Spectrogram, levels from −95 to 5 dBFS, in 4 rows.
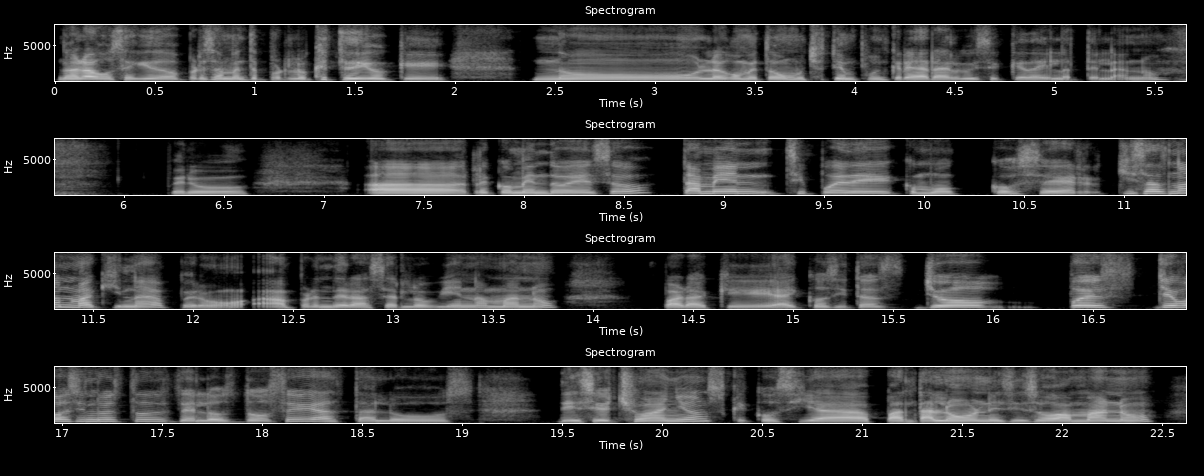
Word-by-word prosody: no 200 +1 +4
lo 220 - +11
hago 205 -2 +5
seguido, 195 +1 -1
precisamente 200 -1 -2
por 185 -1 -9
lo 185 - -1
que 255 +6 -4
te 215 - +2
digo 205 -2 +5
que 185 -1 -4 0.4
no 185 -3 -1
luego 195 0 +2
me 195 - -1
tomo 190 -1 0
mucho 190 - -5
tiempo 195 0 -3
en 190 - -7
crear 175 0 +1
algo 180 +3 -1
y - - -4
se 185 - -10
queda 175 0 -4
ahí - - -4
la - - -6
tela 175 - -9
¿no? 230 - -10 0.7
Pero, 180 0 -3 0.6
ah, 190 -1 +6
recomiendo 200 +1 0
eso. 245 +9 -1
También, 250 0 +2
si 240 - -8
puede 230 +2 +2
como 180 -4 -3
coser, 195 +2 -2
quizás 260 +2 +1
no 300 - +3
en 310 - +1
máquina, 230 -2 0
pero 180 -7 -6
aprender 190 -1 -1
a - - +3
hacerlo 195 -1 -3
bien 100 - -5
a - - -4
mano, 195 +8 -2 0.5
para 180 -2 +2
que 180 0 -4
hay - - 0
cositas 215 +1 -6
yo, 235 +2 +4 0.3
pues, 250 -1 +4
llevo 270 +4 +4
haciendo 280 -1 -1
esto 270 -1 -5
desde 205 -4 -4
los 180 -1 -2
12 275 +7 -2
hasta 220 -5 -3
los 190 +1 -6 0.4
18 215 +2 +1
años 250 +8 +1
que 215 - -13
cosía 195 0 +2
pantalones 195 +2 +3
y 210 - -3
eso 215 -1 +3
a 195 - +7
mano, 210 +5 +1
200 Hz, 185 wpm, -23 LUFS, 190-225 Hz, 0.7 s, lo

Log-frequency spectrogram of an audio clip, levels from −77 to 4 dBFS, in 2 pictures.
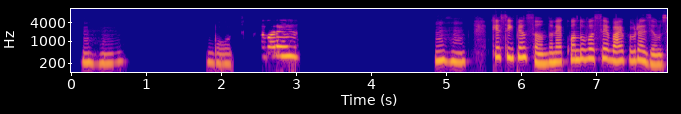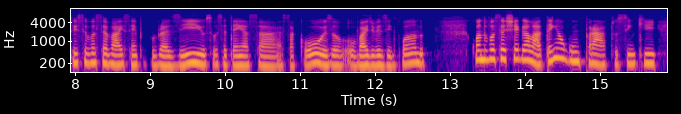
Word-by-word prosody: Uhum. 205 +1 -6 1.1
Boa. 200 -2 -7 0.4
Agora 340 -3 +6 1.8
Uhum. 230 -2 0 0.3
Porque, 320 - +3
assim, 315 -1 +4
pensando, 220 -11 +3
né, 220 +1 +3
quando 260 +4 +1
você 285 +1 +2
vai 240 -2 +4
para 240 0 -7
o - - 0
Brasil, 220 -7 +1
não 185 - 0
sei 195 +3 -3
se 210 +1 -6
você 205 0 -2
vai 185 -1 0
sempre 180 -1 -7
para 175 - -11
o - - -5
Brasil, 180 +3 0
se 185 - -12
você 180 0 -6
tem 170 0 -2
essa 170 -2 -5
essa 170 -1 -10
coisa 180 0 0
ou 170 0 -7
vai 170 0 +2
de 175 - -3
vez 175 -1 -2
em 165 - -3
quando, 195 +4 -2 0.6
quando 260 0 +2
você 275 +1 +2
chega 270 -1 +1
lá, 220 -6 +4
tem 230 +10 0
algum 245 -6 +1
prato, 190 -4 -2
assim, 190 +1 -4
que 200 0 -2
205 Hz, 165 wpm, -18 LUFS, 180-245 Hz, 1.8 s, Agora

